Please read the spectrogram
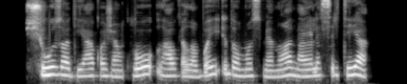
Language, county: Lithuanian, Kaunas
